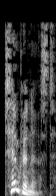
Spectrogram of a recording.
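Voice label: "tympanist", English, British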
